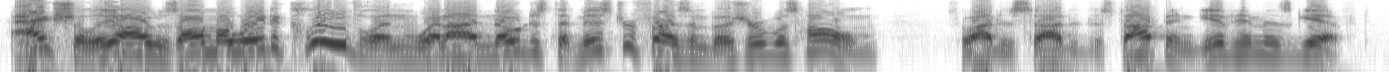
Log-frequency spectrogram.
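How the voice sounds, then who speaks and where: A man's voice: high-pitched, sing-song, brisk, no room sound, voice pushed up, rough recording. A man voicing a jolly but easily indignant old Santa Claus in a comic detective parody. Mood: explaining.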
